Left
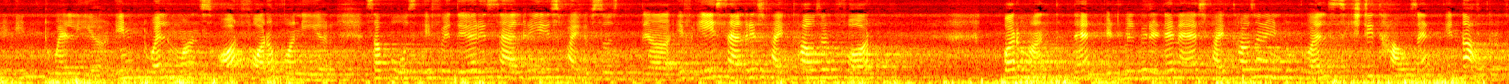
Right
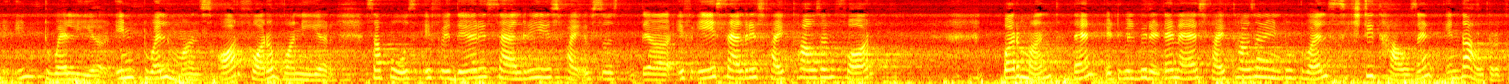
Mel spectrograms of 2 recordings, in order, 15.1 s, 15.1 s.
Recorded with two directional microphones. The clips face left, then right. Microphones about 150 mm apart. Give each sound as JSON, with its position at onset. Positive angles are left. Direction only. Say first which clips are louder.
{"t": 0.5, "sound": "a woman's voice", "louder": "right 7 dB", "side_deg": -45}
{"t": 10.0, "sound": "a woman's voice", "louder": "right 6 dB", "side_deg": -45}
